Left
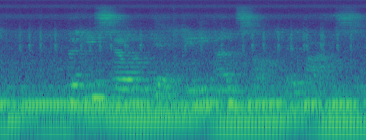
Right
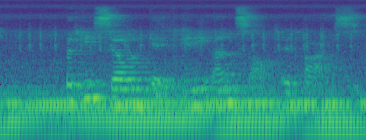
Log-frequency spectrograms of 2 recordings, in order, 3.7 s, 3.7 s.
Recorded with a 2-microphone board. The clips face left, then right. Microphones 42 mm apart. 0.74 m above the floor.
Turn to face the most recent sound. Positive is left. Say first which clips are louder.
# right 2 dB
turn(degrees=-70)  # may be behind; listen again after turning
